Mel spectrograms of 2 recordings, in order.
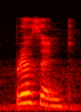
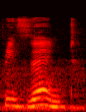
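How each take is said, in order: First: The stress is on the first syllable. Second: The stress is on the second syllable. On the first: It is a noun. "When used as a noun, the stress is on the first syllable" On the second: It is a verb meaning to offer. "if we use this word as a verb, which means to offer, the stress is on the second syllable"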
